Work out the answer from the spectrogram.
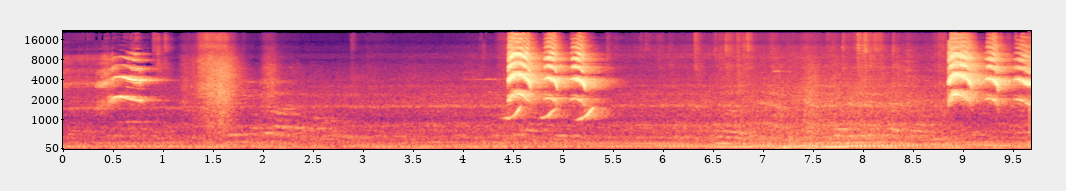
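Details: Talking pet parrot giving bursts of rapid, bright chirping squawks in clusters of three or four, separated by pauses with faint background noise.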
